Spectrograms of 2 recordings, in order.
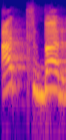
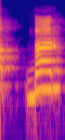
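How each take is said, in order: First: The k sound is released with audible breath. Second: The k sound is clipped with no breath. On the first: The letter is clear and distinct. The speaker calls it right. "तो वो खूबसूरती को क्लैरिटी करती है" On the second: The letter sounds unclear and could be confused. The speaker calls it wrong. "अगर आप काफ में हम्स नहीं करेंगे तो देखिए क्या सुनाई दे रहा है"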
